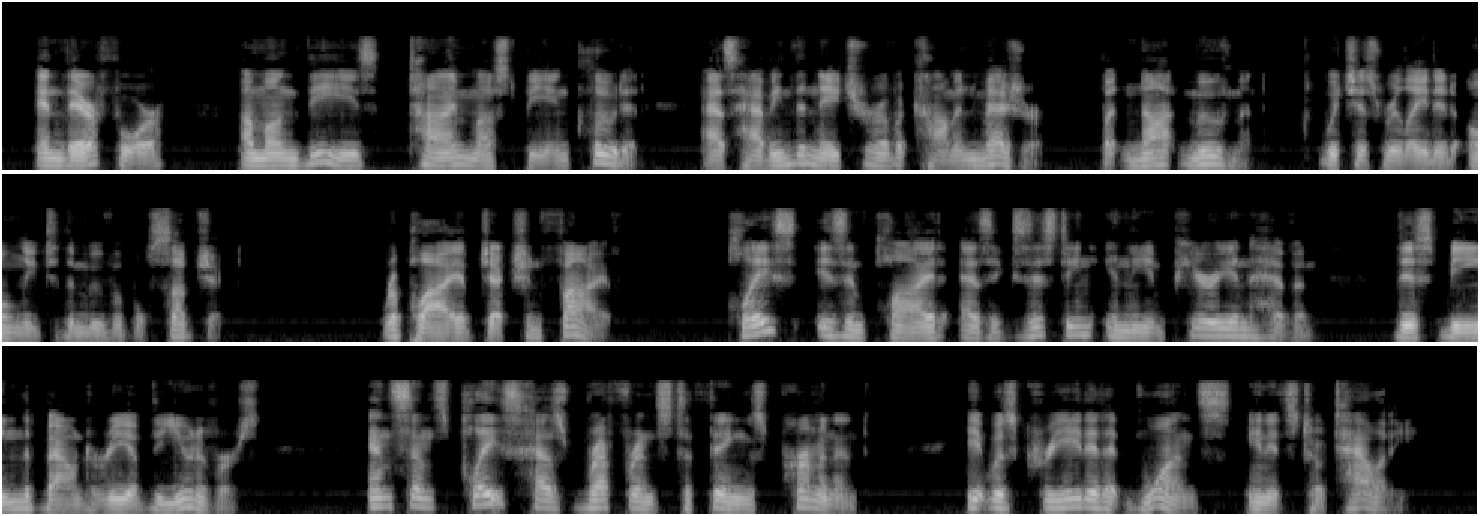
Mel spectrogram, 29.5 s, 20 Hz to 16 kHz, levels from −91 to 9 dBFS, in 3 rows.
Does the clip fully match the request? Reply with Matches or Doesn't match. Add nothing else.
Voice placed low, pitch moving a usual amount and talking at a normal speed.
Doesn't match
